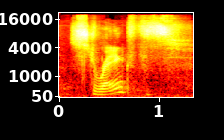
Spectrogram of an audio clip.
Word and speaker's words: strengths: Look at this-- strengths? That's just awful. There's even like a hidden K in there when you pronounce it we don't write.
